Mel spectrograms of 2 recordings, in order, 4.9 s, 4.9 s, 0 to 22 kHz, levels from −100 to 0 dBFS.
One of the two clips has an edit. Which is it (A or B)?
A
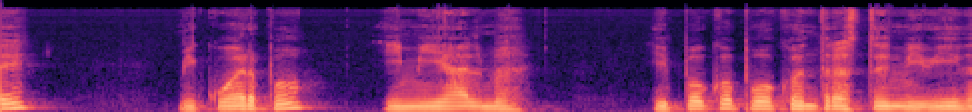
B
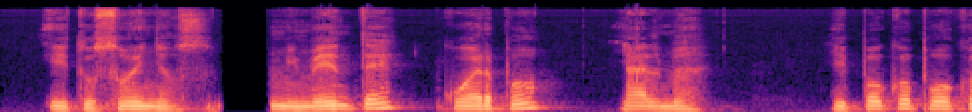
B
